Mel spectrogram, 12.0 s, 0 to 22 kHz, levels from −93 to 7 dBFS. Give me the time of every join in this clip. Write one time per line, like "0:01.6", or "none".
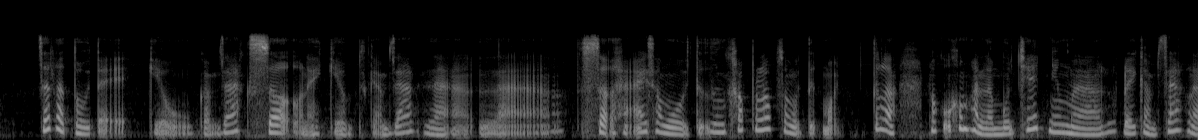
0:04.2
0:05.7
